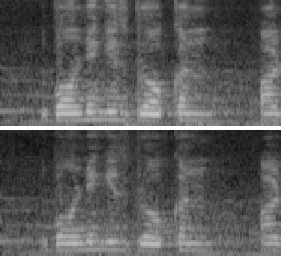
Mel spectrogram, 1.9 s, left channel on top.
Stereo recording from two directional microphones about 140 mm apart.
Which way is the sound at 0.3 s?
40° left (ahead or behind).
